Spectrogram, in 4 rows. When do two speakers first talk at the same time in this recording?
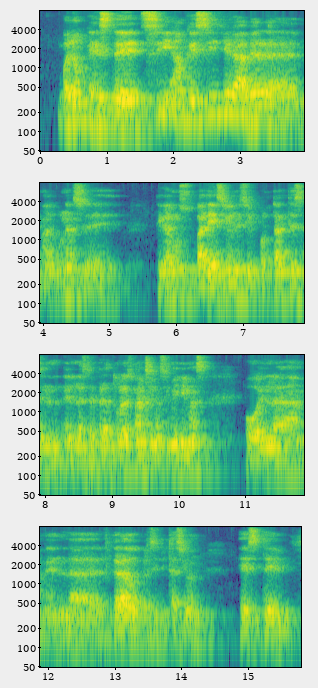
none

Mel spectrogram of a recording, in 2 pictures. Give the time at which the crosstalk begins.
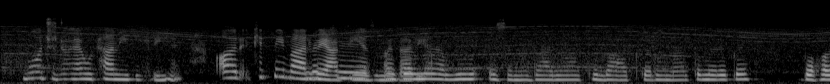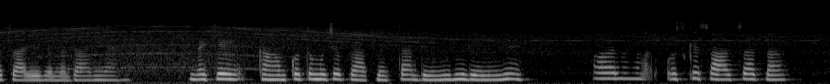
3.1 s

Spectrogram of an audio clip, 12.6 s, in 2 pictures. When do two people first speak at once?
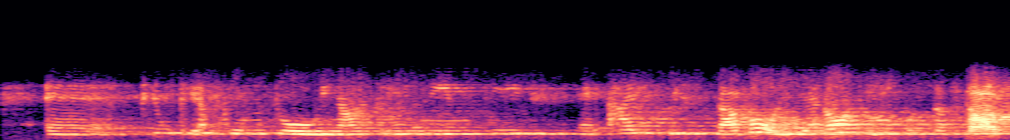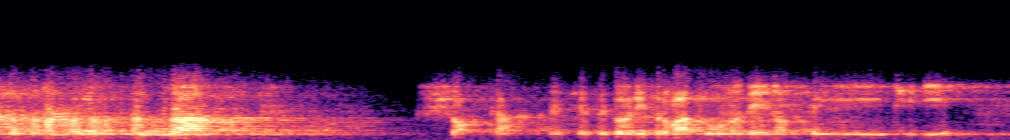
5.9 s

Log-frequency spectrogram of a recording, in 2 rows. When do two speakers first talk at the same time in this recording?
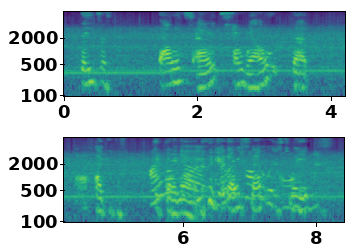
5.6 s

